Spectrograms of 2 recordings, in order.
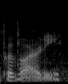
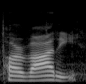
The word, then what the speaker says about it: Parvati: difficult to say but I keep saying Pavarti misspoke Parvati Parvati cool great controller batteries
